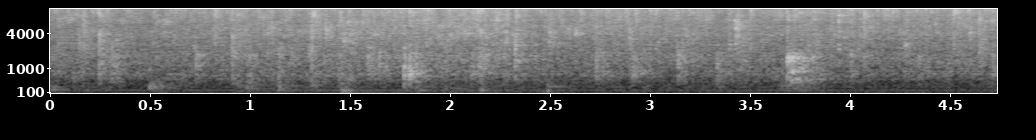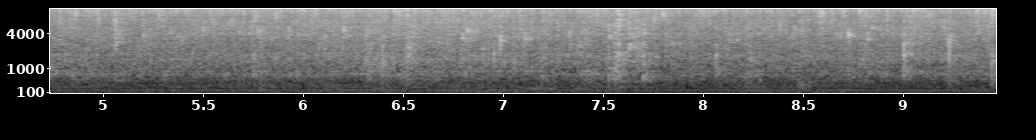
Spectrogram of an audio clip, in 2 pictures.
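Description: Rolled chicken galantines sizzling in hot oil in a non-stick frying pan as they start to sear and seal: a steady hiss with scattered crackles and pops.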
